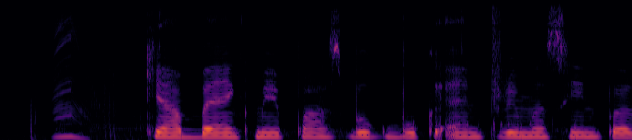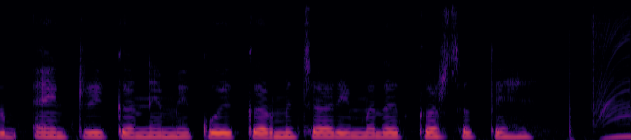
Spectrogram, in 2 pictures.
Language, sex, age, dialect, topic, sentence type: Hindi, female, 18-24, Garhwali, banking, question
